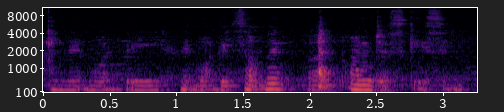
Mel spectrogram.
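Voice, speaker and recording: A woman with a lowish voice and little pitch movement teaches a live painting class from her home in a French village, talking briskly. She chats casually while working, thinking aloud with fillers and restarts. Heavy background noise runs through the recording.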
